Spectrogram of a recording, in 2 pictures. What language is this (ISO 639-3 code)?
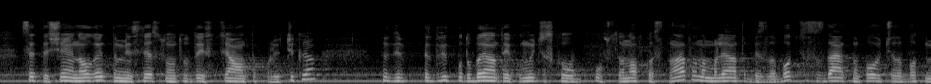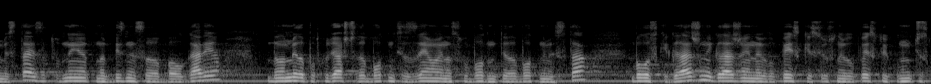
bul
